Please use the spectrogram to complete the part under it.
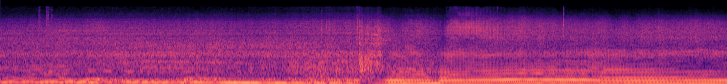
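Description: A rally car's engine shifts gears, its pitch dropping and then climbing again.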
